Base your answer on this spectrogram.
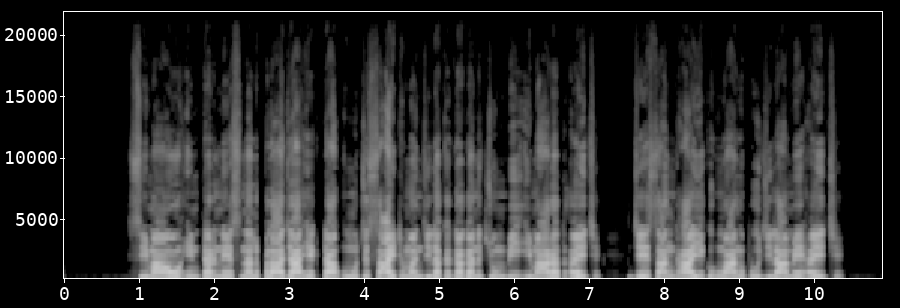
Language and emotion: Maithili, neutral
